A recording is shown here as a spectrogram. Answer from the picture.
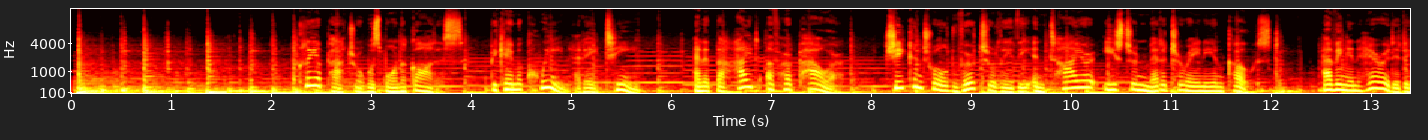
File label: Narration CAN Short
